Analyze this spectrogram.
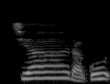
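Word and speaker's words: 家: 자, 집을 중국어로 지아라고 읽습니다.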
